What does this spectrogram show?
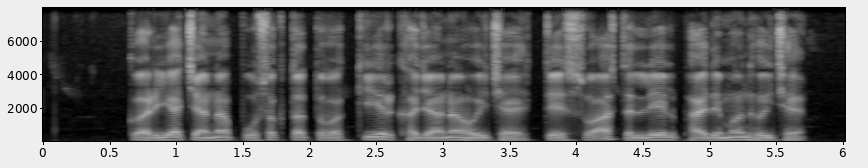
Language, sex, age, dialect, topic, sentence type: Maithili, male, 51-55, Eastern / Thethi, agriculture, statement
